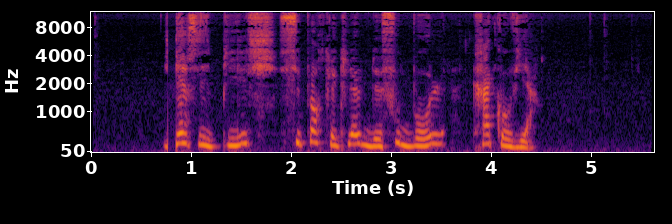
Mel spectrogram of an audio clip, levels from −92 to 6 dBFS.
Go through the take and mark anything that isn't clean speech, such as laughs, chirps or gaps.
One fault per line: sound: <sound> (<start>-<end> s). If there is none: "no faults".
sound: dropout (0.8-0.9 s)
